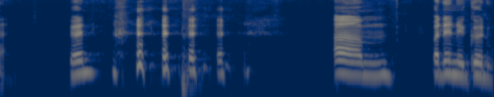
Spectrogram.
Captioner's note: laughing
